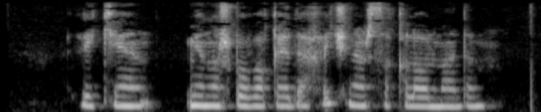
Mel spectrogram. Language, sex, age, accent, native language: Uzbek, female, 18-24, Andijon, Uzbek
